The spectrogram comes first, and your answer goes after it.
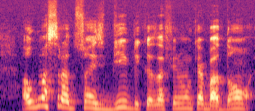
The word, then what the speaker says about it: Abaddon: De acordo com o léxico Brown Driver Briggs, o hebraico Abaddon, que poderia ser pronunciado em hebraico Avadon, é uma forma intensiva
